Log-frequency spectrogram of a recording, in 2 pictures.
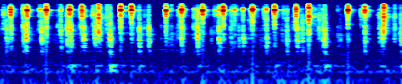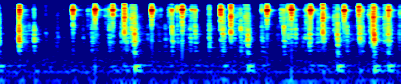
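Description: Fingertips with long painted nails type on a pink plastic mechanical keyboard with round keycaps and a hollow case, resting on a wooden surface. Quick, steady keystrokes produce sharp, bright clacks that die away almost instantly, with a brief pause midway.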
